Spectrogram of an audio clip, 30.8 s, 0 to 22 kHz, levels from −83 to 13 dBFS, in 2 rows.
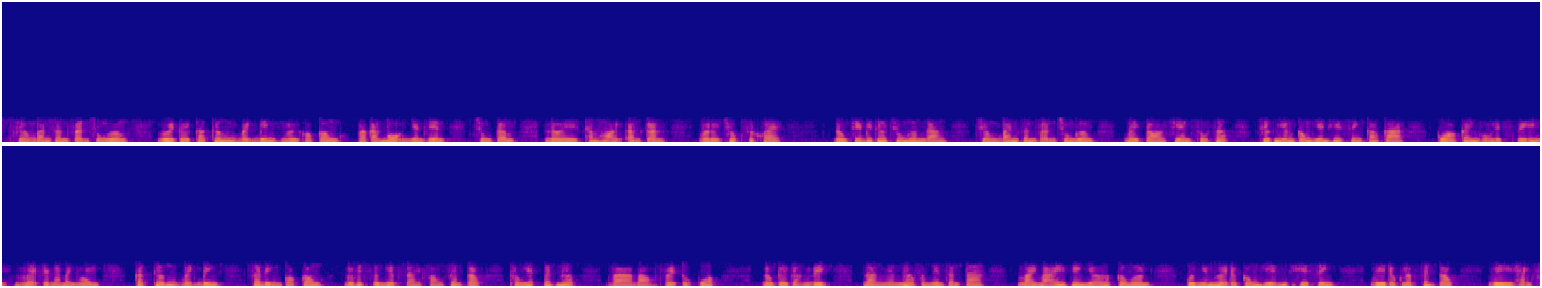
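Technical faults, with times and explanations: None found; the speech carries a normal narrowband mobile-line character, confined to a 200 Hz to 3.5 kHz band with nothing above 3.7 kHz and only light coding texture, which fits AMR-NB at 12.2 kbps.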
